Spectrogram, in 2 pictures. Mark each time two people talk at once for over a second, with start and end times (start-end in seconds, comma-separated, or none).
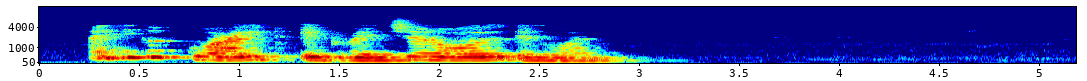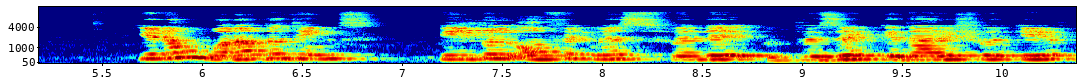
none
